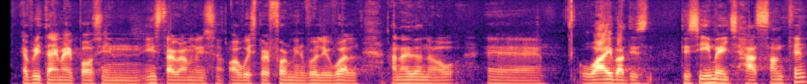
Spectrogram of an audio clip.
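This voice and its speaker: Intonation is held fairly level. The speed stays moderate. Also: man. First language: not English. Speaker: hair colourist educator. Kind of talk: masterclass demonstration.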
